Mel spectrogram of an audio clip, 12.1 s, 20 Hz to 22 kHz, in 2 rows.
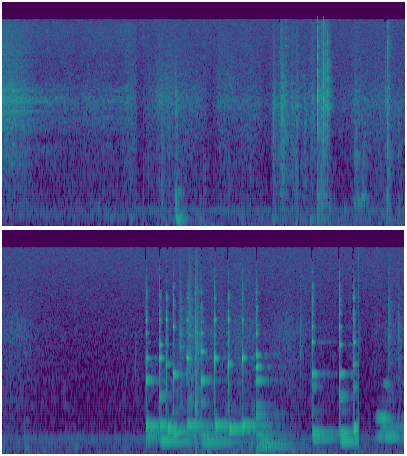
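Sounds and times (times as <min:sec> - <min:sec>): marimba phone ringtone: 0:08.2 - 0:11.8.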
